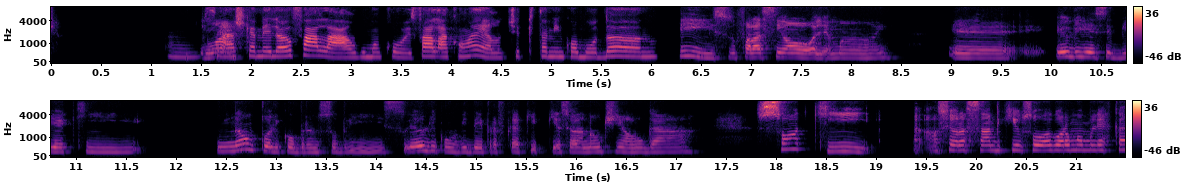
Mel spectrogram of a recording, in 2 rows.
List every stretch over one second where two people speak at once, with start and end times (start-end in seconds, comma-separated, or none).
none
